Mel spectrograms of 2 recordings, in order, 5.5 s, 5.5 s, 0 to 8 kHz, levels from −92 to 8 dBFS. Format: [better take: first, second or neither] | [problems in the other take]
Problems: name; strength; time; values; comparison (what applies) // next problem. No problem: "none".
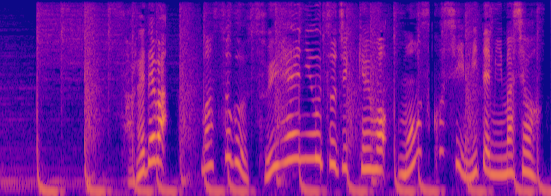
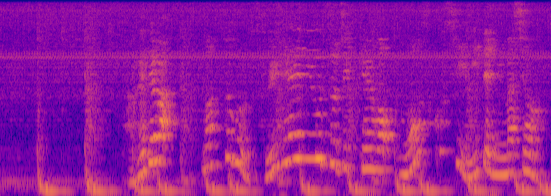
first | background sound (Domestic sounds, home sounds); 17 dB below the speech // room echo; dies away in 0.2 s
